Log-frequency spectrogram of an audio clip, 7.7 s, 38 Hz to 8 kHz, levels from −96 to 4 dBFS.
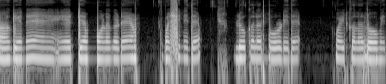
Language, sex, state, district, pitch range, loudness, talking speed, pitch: Kannada, female, Karnataka, Bijapur, 185-195 Hz, -18 LUFS, 125 wpm, 190 Hz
